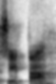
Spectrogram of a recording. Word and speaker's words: zeta: adalah si ya Jadi ini sih ini adalah Zeta bacanya Yang ini adalah Hai ini tuh Zeta ya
